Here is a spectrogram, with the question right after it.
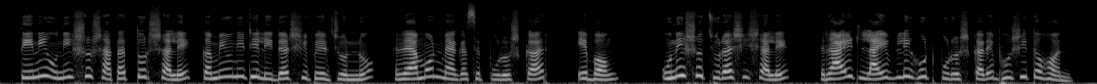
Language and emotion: Bengali, neutral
